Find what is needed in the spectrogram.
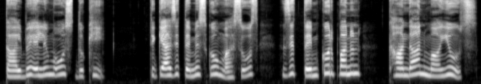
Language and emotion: Kashmiri, sad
